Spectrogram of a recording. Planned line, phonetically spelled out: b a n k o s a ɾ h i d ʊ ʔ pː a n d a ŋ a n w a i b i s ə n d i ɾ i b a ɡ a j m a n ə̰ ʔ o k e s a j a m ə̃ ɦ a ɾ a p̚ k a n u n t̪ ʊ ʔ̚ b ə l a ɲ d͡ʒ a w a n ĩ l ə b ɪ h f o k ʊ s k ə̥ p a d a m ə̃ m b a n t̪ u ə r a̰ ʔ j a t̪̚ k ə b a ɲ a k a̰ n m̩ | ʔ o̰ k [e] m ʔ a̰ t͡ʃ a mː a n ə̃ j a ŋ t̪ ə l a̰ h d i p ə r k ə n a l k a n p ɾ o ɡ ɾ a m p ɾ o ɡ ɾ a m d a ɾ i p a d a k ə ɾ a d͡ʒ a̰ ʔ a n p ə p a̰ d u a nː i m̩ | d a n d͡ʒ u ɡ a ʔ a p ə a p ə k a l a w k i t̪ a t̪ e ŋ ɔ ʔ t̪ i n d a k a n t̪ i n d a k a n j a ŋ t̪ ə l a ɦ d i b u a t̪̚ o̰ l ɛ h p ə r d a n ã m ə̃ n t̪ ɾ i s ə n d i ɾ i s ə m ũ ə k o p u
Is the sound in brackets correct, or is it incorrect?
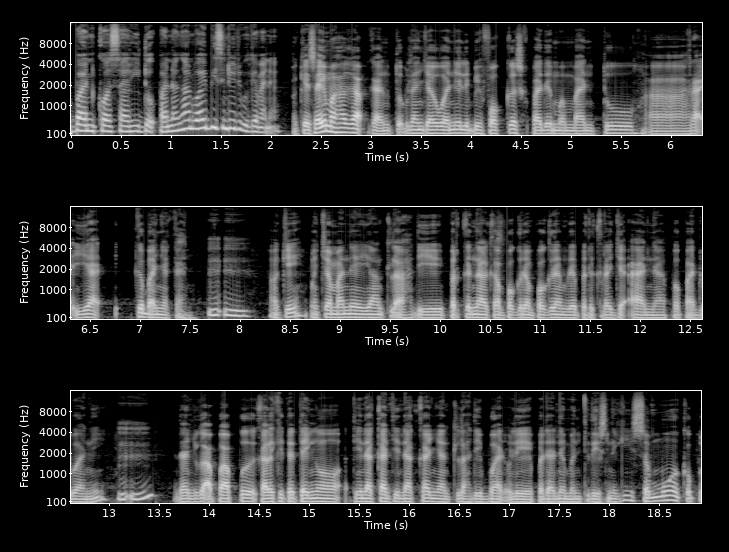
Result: correct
